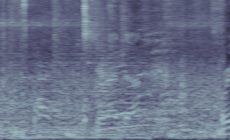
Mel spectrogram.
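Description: Steady low street-traffic rumble with brief, indistinct voices over it.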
